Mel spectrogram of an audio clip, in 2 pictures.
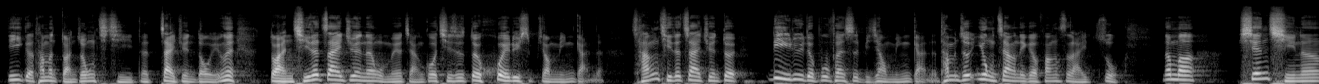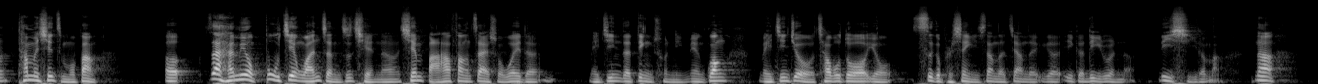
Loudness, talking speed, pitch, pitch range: -22 LUFS, 320 characters per minute, 150 Hz, 125-180 Hz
